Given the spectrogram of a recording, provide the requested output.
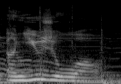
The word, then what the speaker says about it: unusual: 这句话当中的 unusual 是最难读的，特别是呢，它的 s 发的是 r 的音，不少人呢发成了 r 的音，读成了 usually unusual，这是错的。它实际的发音是 unusual， usual， usual， r 的音。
